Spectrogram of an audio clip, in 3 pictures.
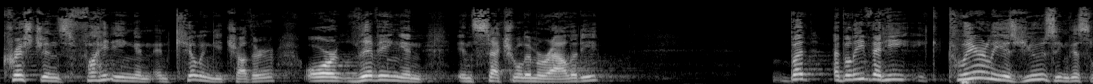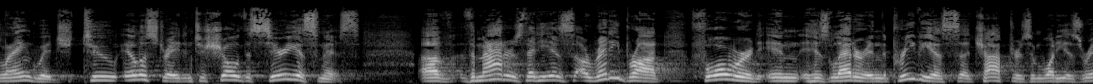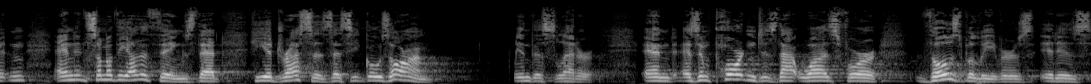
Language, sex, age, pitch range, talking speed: English, male, 50-69, 150-205 Hz, 145 wpm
